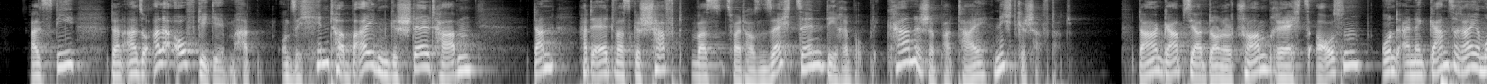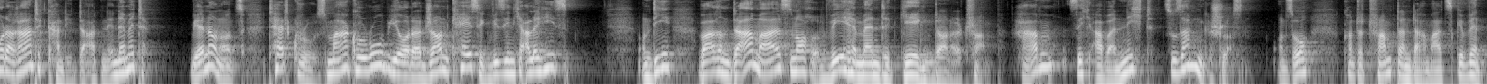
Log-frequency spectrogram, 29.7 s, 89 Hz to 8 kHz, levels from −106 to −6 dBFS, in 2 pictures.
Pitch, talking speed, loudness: 150 Hz, 160 wpm, -23 LUFS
